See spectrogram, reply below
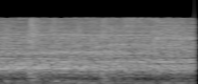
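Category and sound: crowd, audience screaming and cheering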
